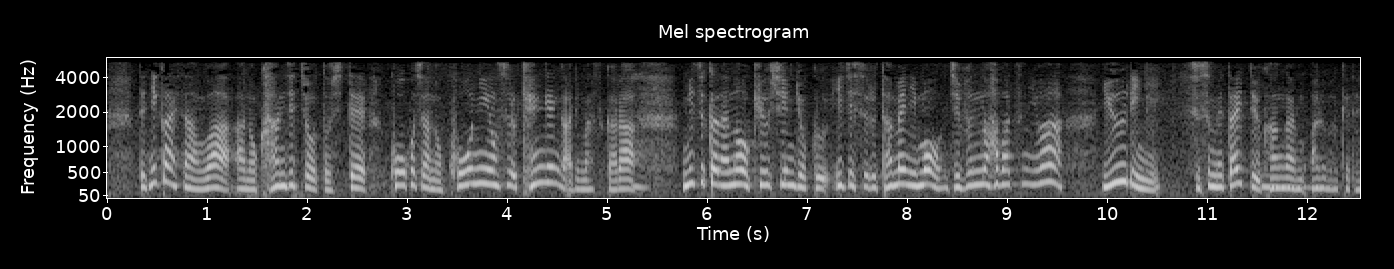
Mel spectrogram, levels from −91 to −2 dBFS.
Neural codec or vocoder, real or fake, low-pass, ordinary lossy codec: none; real; 5.4 kHz; MP3, 32 kbps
